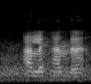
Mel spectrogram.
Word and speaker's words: Alejandra: Alejandra.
